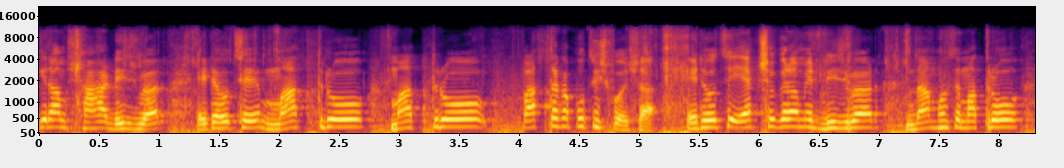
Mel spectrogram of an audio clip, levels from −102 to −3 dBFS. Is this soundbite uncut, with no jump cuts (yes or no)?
yes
